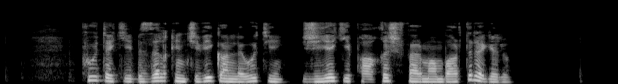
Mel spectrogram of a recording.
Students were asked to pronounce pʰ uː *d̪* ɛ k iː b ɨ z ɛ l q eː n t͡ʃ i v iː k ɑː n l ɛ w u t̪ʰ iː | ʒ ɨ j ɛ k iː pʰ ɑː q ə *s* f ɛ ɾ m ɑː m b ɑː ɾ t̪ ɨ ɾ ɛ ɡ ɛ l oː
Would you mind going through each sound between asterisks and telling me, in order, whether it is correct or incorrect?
incorrect, incorrect

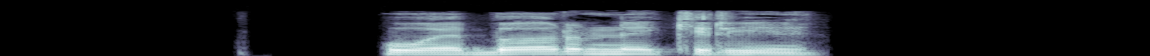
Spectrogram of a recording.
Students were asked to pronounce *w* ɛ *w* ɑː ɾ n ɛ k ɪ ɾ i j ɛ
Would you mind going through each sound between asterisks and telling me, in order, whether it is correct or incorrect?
correct, incorrect

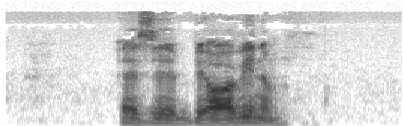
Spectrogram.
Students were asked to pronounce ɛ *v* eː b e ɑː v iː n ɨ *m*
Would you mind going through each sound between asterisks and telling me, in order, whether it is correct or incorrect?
incorrect, correct

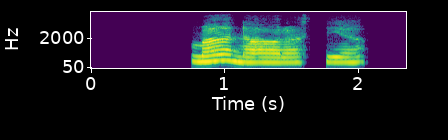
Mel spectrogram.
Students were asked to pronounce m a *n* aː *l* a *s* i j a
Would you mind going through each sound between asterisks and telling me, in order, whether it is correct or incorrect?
correct, incorrect, correct

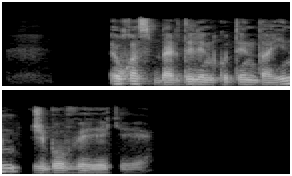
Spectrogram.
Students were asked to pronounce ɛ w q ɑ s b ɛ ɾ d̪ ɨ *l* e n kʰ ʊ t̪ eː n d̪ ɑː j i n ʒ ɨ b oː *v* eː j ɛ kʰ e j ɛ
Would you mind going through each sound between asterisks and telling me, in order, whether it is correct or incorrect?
correct, correct

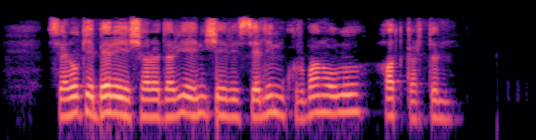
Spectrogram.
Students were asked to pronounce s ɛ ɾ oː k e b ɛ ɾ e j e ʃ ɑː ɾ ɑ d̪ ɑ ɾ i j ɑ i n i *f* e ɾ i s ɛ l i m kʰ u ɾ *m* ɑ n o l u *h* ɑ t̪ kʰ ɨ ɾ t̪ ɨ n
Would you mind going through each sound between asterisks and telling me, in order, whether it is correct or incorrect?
incorrect, incorrect, correct

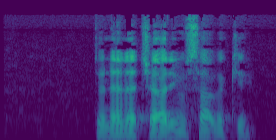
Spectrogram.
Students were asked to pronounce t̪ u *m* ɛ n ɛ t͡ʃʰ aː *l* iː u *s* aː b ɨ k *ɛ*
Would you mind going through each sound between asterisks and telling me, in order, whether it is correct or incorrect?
incorrect, incorrect, correct, incorrect

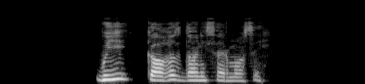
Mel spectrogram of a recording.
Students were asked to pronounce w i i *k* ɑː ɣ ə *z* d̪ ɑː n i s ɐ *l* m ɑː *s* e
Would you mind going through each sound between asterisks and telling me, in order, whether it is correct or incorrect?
correct, correct, incorrect, correct

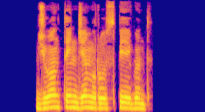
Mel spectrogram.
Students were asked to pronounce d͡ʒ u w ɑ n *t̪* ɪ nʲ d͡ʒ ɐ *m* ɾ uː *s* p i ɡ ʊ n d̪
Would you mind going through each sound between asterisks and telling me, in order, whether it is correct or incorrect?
correct, correct, correct

